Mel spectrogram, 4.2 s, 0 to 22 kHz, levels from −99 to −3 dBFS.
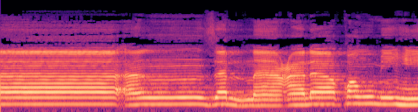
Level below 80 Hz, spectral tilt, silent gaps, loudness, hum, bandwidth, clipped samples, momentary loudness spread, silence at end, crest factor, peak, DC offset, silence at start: -56 dBFS; -4.5 dB/octave; none; -13 LUFS; none; 13.5 kHz; under 0.1%; 5 LU; 0 s; 12 dB; -2 dBFS; under 0.1%; 0 s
